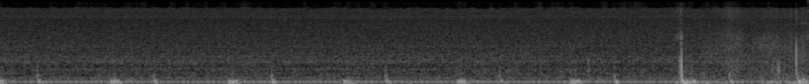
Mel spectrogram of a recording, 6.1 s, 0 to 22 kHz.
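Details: Long self-recorded heartbeat taken while listening: steady thumping at about 70 beats a minute with a low hum behind it; normal heart sounds.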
